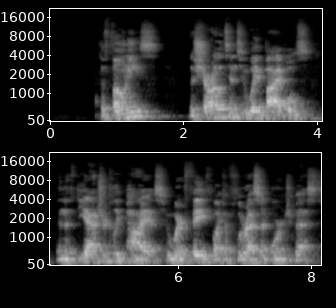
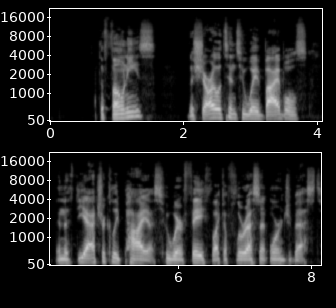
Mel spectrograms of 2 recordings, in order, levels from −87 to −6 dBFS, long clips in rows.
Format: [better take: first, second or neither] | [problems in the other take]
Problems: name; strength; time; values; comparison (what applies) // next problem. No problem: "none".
second | off-mic speech; far // room echo; noticeable; dies away in 0.5 s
